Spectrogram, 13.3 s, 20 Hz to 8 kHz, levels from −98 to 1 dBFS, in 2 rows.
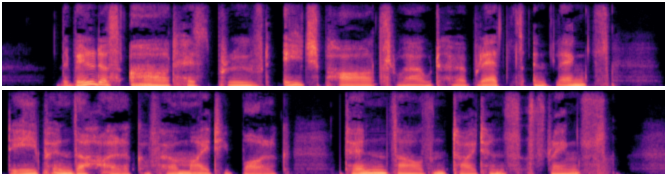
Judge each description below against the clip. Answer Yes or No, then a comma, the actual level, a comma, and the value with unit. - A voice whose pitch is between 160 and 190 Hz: No, low, 105 Hz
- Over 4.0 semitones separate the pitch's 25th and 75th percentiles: Yes, average, 4.7 semitones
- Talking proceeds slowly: Yes, slow, 110 wpm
